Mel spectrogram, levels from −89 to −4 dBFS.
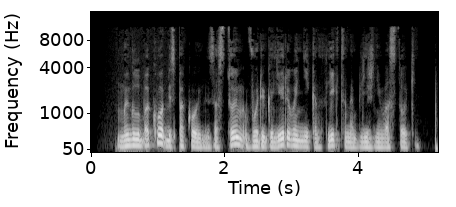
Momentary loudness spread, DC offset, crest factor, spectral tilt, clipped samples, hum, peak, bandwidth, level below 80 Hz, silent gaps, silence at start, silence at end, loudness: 8 LU; under 0.1%; 16 dB; -7.5 dB/octave; under 0.1%; none; -8 dBFS; 11.5 kHz; -38 dBFS; none; 0.4 s; 0 s; -24 LUFS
